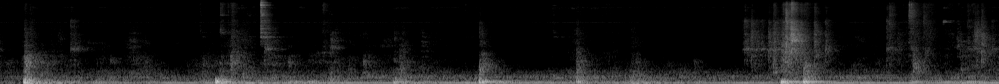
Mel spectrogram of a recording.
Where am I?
in an elevator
